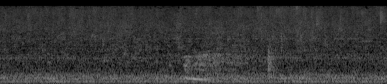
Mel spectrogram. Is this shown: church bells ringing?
no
